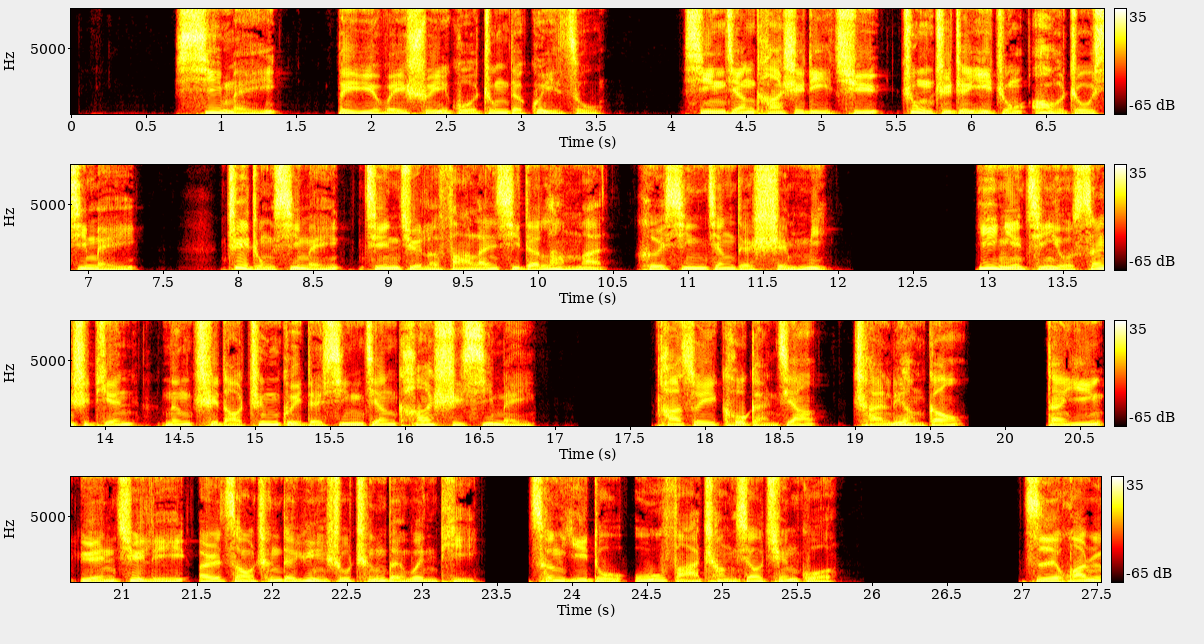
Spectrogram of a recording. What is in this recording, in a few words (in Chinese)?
男 专题配音 自然讲述; 激情有力; 焕乡计划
